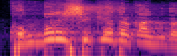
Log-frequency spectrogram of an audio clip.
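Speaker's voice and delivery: high, loud indignant demand; loud protest. Retold or imitated. Pastor demanding his children's schooling, loud protest. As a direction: hurl the complaint upward. Arguing with God.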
